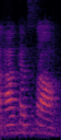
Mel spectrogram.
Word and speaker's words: Arkansas: Cái từ thứ hai là Arkansas. There is no S at the end.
